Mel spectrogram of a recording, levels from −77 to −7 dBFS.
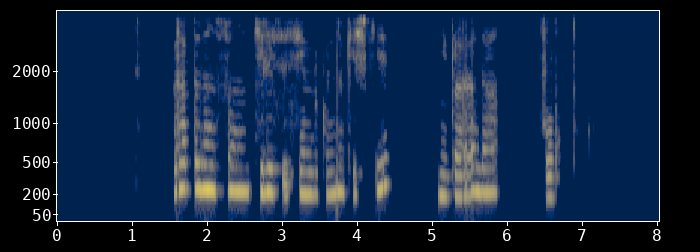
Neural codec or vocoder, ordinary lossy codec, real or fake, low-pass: codec, 16 kHz, 16 kbps, FreqCodec, larger model; none; fake; 3.6 kHz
